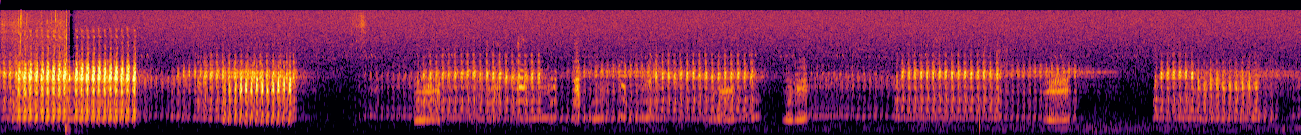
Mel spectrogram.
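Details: Along the Many Pools Trail in Zion National Park, Utah, canyon tree frogs trade rasping, pulsed bleats roughly a second long, opening with one loud close call, then a series of slightly softer calls in turn.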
